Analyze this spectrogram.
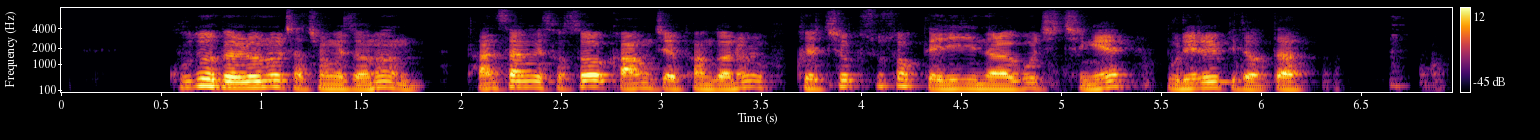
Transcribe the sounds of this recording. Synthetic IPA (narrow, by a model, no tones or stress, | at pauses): kudope̞ɭːonɯɭt͡ɕat͡ɕʰʌŋe̞s̬ʰʌnɯn | tansʰaŋe̞sʰʌsʰʌkaŋt͡ɕe̞pʰanŋɡanɯɭku̥kʰe̞t͡ɕʰɯk̚s͈usʰok̚t͈e̞ɾid͡ʑinɯɦaɡot͡ɕi̥t͡ɕʰɯŋe̞muɾiɾɯɭpidʌt̚t͈a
